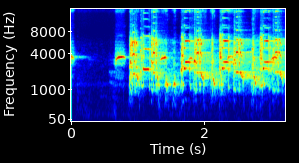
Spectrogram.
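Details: Grey francolin giving a thin whistled note, then a sudden burst of loud, harsh, rapidly repeated squawking notes that continues without pause.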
